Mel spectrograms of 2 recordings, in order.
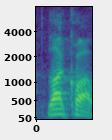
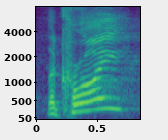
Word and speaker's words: LaCroix: La Croix. What is it? How do you say it? Tangerine. LaCroix? No, it isn't. LaCroix. Is that true? LaCroix rhymes with enjoy.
